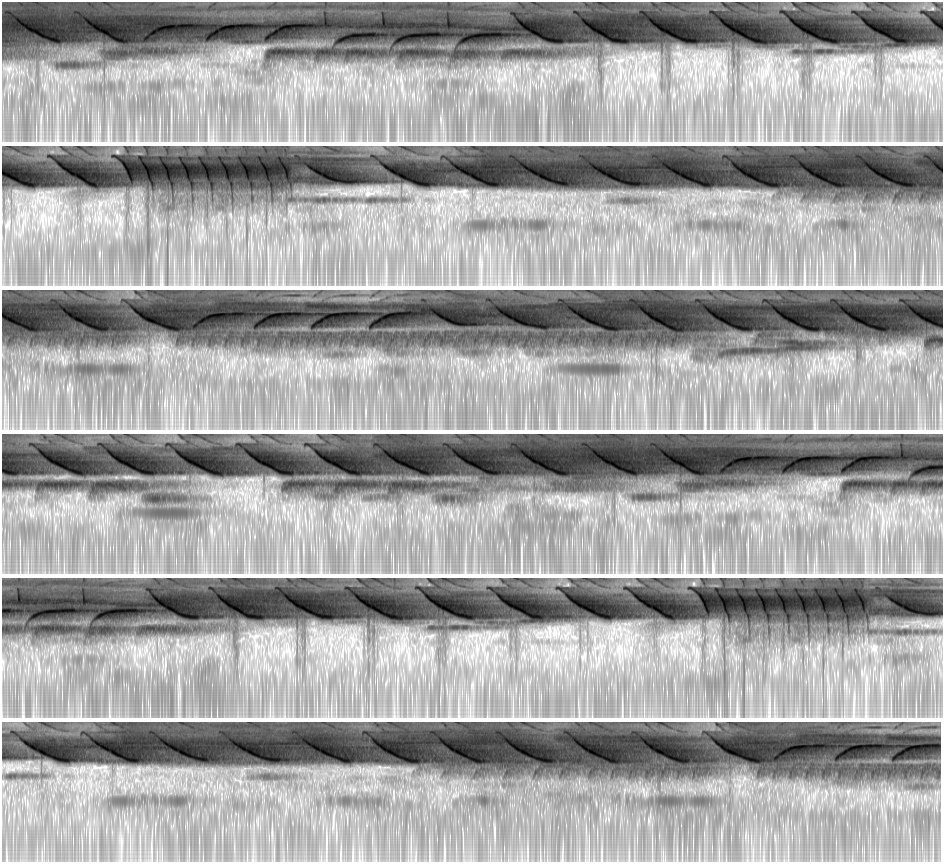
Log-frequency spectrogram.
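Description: Domestic canary singing a long, loud song: rows of fast repeated falling whistles, about four a second, broken by quicker rolling trills at a lower pitch.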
